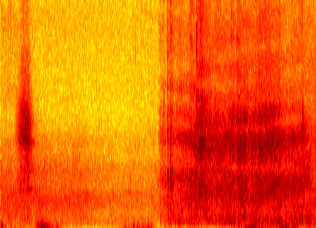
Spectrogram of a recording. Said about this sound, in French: Je suis sur la côte normande, euh, au bord de la plage du débarquement euh, d'Omaha Beach. Il y a beaucoup, beaucoup de vent.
